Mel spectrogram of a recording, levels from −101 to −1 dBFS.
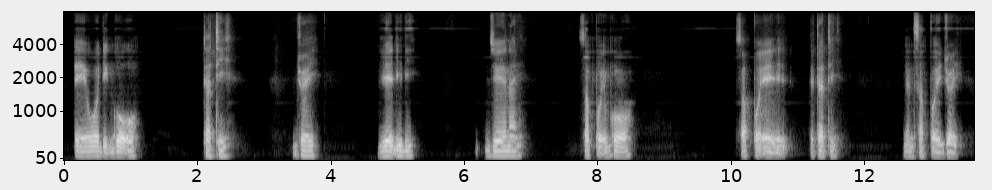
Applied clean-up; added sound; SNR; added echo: neural mask model DeepFilterNet 3.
